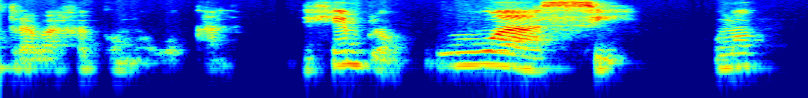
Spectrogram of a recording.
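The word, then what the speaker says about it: wasi: No suena como una U, huasi. Pero cuando está escrito trabaja como consonante. ¿Y por qué no lo escribo yachachi jacá con U, huasi, como escucho? ¿No es cierto? Así con U. Porque no está permitido... Dentro de nuestra regla gramatical, dos vocales juntas en una misma sílaba. No está permitido. Entonces, wa, sí. Esa wa está en la misma sílaba. Entonces, esta u es w.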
